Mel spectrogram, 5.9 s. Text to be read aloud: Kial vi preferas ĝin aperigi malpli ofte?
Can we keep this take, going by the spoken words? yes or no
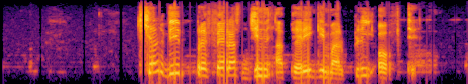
yes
